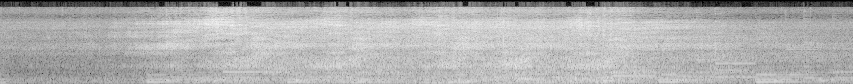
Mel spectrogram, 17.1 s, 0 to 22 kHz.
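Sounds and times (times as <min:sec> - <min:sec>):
gusty wind buffeting microphone: 0:02.9 - 0:15.2.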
